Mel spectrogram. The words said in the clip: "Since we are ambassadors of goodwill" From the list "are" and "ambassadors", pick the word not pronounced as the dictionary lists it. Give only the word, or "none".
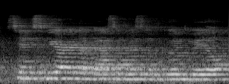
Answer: ambassadors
